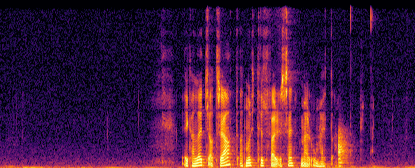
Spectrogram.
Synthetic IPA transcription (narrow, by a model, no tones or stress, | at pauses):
ɛkʰanlɛaʔa̰t̪ʰɾæːt̪æt̪nʊt̪ʰːɪlfaɪɾʔɛ̰sɛn̥t̪mæ̰ɾʔʊ̰mɦɛht̪a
